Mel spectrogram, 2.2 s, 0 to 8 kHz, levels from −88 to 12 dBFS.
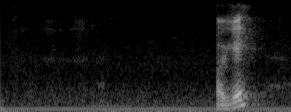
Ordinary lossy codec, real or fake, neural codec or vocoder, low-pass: Opus, 16 kbps; real; none; 7.2 kHz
